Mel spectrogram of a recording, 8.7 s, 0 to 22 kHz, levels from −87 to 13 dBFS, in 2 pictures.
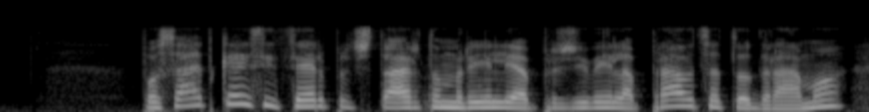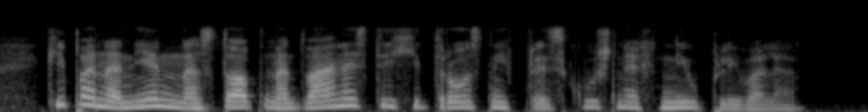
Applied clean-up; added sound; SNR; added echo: none; none; none; none.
